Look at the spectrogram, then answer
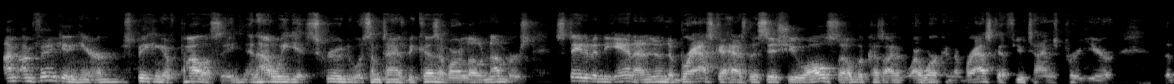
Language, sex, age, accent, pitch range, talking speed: English, male, 50-69, American, 120-180 Hz, 200 wpm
